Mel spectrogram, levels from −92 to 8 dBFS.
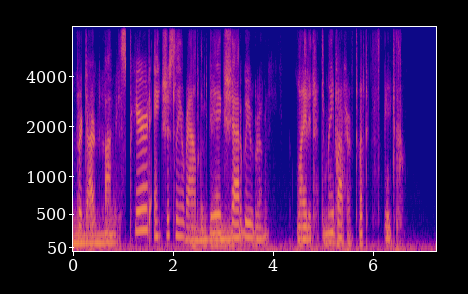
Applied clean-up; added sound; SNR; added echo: neural diffusion model UNIVERSE++.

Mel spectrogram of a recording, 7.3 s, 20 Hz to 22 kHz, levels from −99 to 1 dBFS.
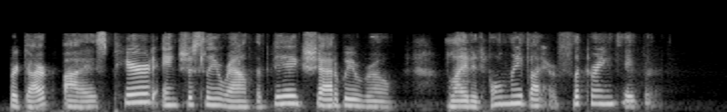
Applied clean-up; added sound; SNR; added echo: neural mask model DeepFilterNet 3.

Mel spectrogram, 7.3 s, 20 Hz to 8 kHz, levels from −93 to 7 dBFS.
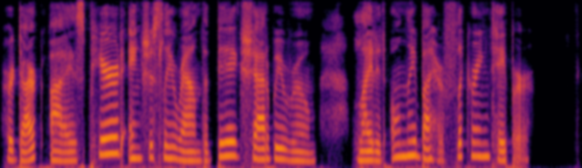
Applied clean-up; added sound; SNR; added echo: none; none; none; none.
